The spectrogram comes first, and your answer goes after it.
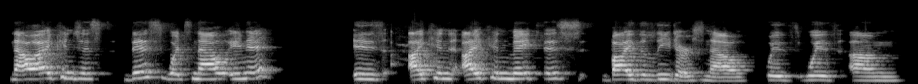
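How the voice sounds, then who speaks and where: Very slowly and at a high pitch, a woman speaks with ordinary pitch variation amid audible room echo. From Netherlands. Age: 60s. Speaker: natural health coach. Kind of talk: interview. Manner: halting.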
